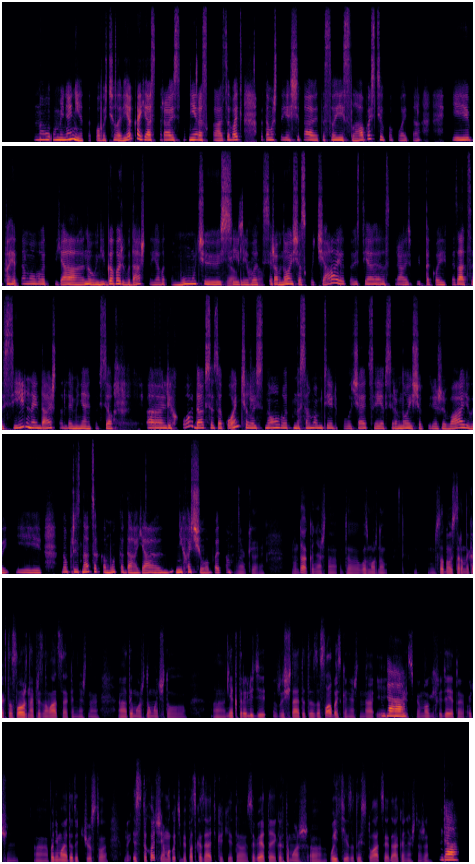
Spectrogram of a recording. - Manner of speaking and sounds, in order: other background noise; tapping; tsk; lip smack
- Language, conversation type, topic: Russian, advice, Как перестать следить за аккаунтом бывшего партнёра и убрать напоминания о нём?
